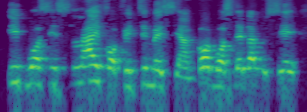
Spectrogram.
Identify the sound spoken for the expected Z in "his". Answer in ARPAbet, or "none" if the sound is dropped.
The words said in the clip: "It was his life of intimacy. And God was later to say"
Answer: S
